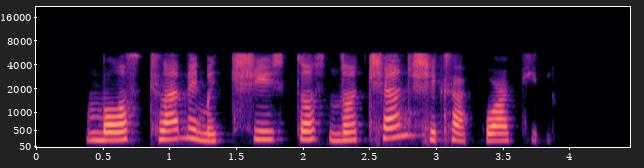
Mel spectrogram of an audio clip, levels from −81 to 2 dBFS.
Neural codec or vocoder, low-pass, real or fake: autoencoder, 22.05 kHz, a latent of 192 numbers a frame, VITS, trained on one speaker; 5.4 kHz; fake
